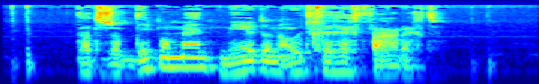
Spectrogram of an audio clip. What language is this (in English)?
Dutch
